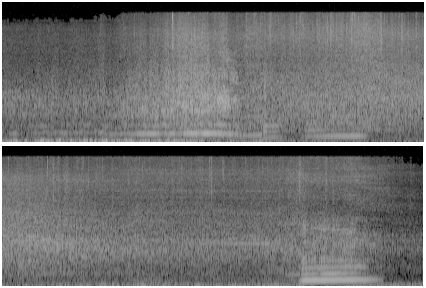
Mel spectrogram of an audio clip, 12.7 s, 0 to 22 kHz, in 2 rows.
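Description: Porsche 911 GT3 RS flat-six engine running hard on track. Its note holds high, then steps down in pitch a few seconds in and fades. Near the end it comes back suddenly loud at a steady pitch as the car passes.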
